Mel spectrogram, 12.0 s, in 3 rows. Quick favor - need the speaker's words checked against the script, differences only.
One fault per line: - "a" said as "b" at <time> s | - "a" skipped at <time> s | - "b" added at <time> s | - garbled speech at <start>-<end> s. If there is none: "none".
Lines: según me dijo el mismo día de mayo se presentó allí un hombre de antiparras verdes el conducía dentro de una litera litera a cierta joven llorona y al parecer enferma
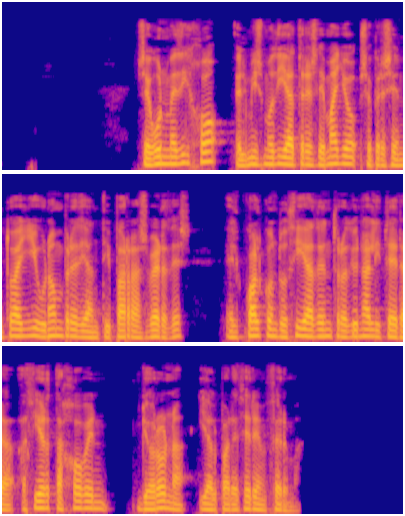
- "cual" added at 6.4 s
- "litera" skipped at 8.2 s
